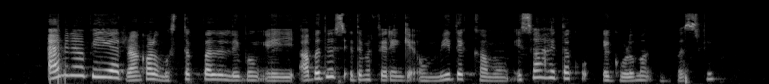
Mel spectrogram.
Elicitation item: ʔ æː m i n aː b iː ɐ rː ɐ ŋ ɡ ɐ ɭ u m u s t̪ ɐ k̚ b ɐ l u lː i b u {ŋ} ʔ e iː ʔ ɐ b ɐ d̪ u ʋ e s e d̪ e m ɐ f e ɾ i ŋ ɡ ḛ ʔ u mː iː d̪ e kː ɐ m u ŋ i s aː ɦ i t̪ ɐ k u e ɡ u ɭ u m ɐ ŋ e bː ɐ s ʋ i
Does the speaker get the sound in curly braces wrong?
no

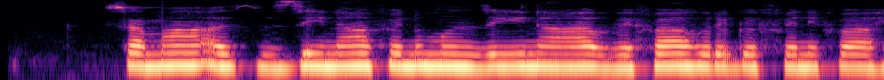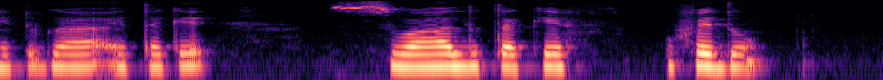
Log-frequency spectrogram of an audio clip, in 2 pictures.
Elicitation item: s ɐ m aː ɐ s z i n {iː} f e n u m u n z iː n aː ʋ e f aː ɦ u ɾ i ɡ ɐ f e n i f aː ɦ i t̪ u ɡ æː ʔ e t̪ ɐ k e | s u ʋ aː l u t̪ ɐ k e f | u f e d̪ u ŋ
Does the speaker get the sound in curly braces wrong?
yes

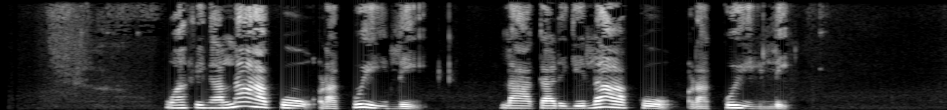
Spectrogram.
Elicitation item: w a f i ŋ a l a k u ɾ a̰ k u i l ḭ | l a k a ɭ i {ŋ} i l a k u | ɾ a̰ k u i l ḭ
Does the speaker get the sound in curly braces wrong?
yes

